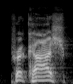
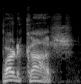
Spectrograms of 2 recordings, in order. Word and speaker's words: Prakash: So Ekankar, Punjab, there's a lot of mispronunciation of Sanskrit words. Prakash, Parkash.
